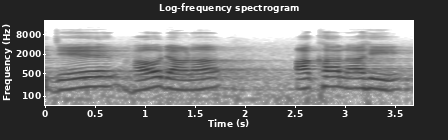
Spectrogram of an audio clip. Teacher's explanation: ਜੇ ਹਾਓ ਇਹ ਇਕੱਠਾ ਨਹੀਂ ਕਰਨਾ, ਜੇ ਲੰਮਾ ਕਰਕੇ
